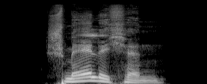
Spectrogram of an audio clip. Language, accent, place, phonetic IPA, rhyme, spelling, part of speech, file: German, Germany, Berlin, [ˈʃmɛːlɪçn̩], -ɛːlɪçn̩, schmählichen, adjective, De-schmählichen.ogg
- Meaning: inflection of schmählich: 1. strong genitive masculine/neuter singular 2. weak/mixed genitive/dative all-gender singular 3. strong/weak/mixed accusative masculine singular 4. strong dative plural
